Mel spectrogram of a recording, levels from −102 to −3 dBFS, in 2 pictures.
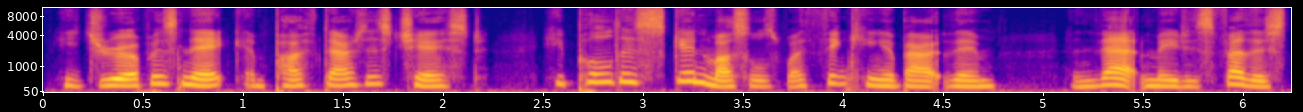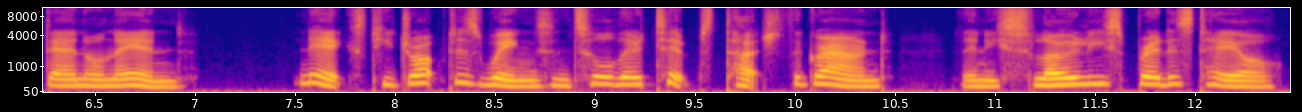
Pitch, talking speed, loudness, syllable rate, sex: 220 Hz, 210 wpm, -18 LUFS, 5.0 syllables/s, female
